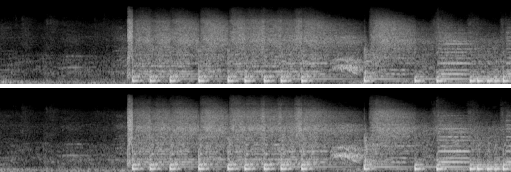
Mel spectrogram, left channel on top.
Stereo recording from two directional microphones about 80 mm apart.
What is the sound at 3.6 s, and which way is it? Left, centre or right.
Music, right.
